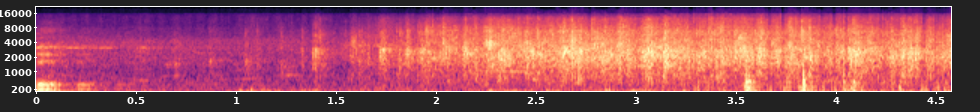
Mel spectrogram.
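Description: Applause and clapping from a school conclave audience, a dense broadband patter that swells from about 1.5 seconds and stays steady to the end, with scattered sharper claps and faint voices mixed in.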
